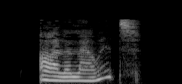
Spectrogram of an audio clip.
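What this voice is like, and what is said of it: Mock regal, haughty voice. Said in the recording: “I put on my best regal voice.”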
